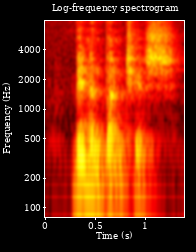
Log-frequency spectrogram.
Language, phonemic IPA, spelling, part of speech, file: Dutch, /ˈbɪnənˌbɑɲcjəs/, binnenbandjes, noun, Nl-binnenbandjes.ogg
- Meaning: plural of binnenbandje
